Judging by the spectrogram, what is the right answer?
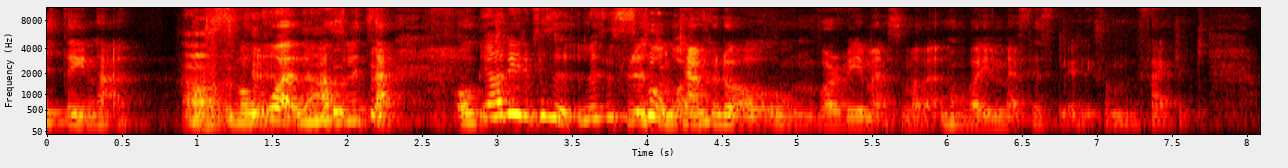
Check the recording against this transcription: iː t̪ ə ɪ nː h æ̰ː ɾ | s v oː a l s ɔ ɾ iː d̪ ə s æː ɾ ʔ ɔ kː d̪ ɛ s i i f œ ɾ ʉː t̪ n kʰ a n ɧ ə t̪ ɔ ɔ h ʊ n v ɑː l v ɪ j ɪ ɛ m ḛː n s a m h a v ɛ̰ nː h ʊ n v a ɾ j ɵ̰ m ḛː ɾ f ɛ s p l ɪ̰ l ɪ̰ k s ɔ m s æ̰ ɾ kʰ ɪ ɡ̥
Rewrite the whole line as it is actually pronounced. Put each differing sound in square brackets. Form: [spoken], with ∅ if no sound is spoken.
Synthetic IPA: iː t̪ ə ɪ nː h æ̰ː ɾ | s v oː a l s ɔ [l] iː [t̪] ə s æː ɾ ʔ ɔ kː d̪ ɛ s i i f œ ɾ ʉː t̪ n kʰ a n ɧ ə [d̪] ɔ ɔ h ʊ n v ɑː [ɾ] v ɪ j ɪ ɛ m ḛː n s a m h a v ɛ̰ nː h ʊ n v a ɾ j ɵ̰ m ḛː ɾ f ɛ s [k] l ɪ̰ l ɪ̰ k s ɔ m [f] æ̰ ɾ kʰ ɪ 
